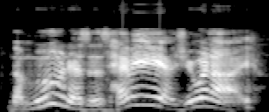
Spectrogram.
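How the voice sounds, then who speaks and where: This put-on character voice is raspy and fairly high in pitch. It moves at a moderate pace. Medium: read story.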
